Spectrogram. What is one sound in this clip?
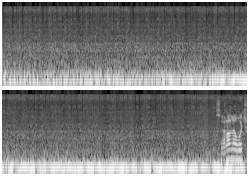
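A car engine drones steadily at cruising speed.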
